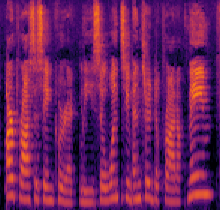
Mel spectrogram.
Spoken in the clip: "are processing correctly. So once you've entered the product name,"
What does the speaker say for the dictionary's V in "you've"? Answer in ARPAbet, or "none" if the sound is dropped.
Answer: none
